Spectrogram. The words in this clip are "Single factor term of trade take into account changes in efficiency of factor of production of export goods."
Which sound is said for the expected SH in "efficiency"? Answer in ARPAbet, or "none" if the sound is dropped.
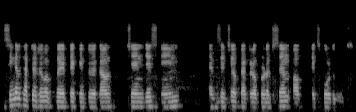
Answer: S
